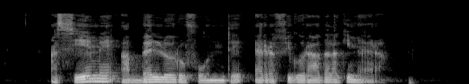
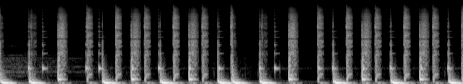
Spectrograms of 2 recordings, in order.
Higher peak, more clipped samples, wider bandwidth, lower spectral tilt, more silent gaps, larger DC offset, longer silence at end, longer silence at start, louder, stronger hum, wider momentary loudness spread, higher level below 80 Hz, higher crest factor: about the same, -2 dBFS vs 0 dBFS; neither; second, 11.5 kHz vs 14 kHz; about the same, -6 dB/octave vs -5.5 dB/octave; neither; neither; first, 0.55 s vs 0 s; first, 0.5 s vs 0 s; second, -21 LUFS vs -15 LUFS; neither; about the same, 8 LU vs 6 LU; second, -44 dBFS vs -14 dBFS; first, 18 dB vs 12 dB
